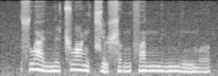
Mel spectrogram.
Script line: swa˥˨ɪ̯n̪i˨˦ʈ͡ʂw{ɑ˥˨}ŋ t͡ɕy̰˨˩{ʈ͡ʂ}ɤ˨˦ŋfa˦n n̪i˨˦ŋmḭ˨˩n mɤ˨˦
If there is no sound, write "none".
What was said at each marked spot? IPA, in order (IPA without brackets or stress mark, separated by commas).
ɑ˥˨, ʂ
